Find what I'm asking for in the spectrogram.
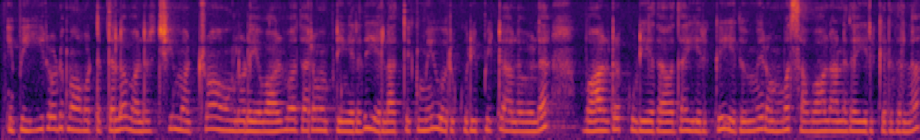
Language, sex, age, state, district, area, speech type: Tamil, female, 18-30, Tamil Nadu, Erode, rural, spontaneous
